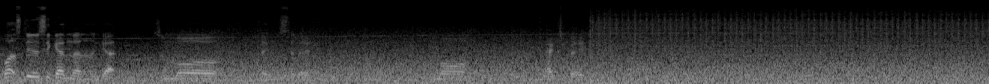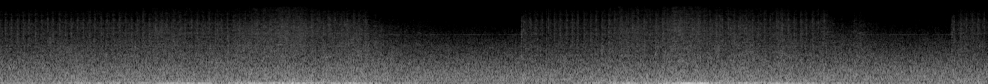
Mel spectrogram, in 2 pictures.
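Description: A jet engine roars steadily, swelling now and then into a deep rumble.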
